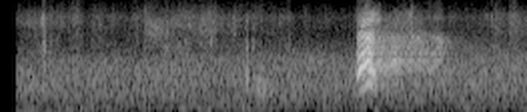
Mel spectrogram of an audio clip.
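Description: A Basenji puppy gives one short, sharp yelp against a steady background hiss.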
